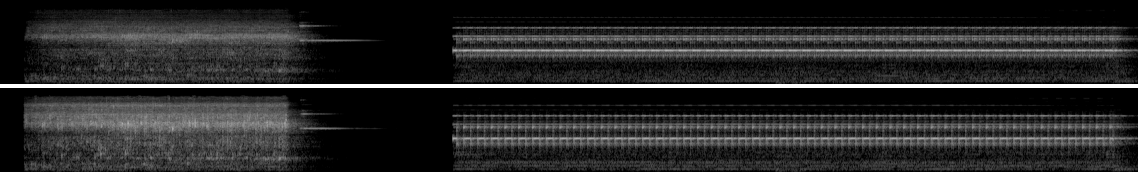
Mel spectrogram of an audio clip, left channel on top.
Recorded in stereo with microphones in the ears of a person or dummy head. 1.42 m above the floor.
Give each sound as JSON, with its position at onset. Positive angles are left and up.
{"t": 0.2, "sound": "a running tap", "side_deg": -70, "distance_m": 1.3}
{"t": 3.0, "sound": "a clink", "side_deg": 40, "distance_m": 9.0}
{"t": 4.5, "sound": "an alarm clock", "side_deg": -20, "distance_m": 2.5}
